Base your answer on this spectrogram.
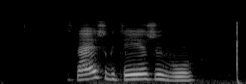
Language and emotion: Russian, neutral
